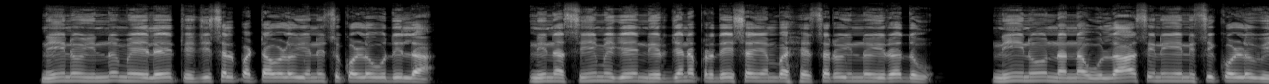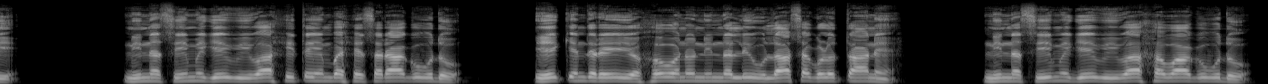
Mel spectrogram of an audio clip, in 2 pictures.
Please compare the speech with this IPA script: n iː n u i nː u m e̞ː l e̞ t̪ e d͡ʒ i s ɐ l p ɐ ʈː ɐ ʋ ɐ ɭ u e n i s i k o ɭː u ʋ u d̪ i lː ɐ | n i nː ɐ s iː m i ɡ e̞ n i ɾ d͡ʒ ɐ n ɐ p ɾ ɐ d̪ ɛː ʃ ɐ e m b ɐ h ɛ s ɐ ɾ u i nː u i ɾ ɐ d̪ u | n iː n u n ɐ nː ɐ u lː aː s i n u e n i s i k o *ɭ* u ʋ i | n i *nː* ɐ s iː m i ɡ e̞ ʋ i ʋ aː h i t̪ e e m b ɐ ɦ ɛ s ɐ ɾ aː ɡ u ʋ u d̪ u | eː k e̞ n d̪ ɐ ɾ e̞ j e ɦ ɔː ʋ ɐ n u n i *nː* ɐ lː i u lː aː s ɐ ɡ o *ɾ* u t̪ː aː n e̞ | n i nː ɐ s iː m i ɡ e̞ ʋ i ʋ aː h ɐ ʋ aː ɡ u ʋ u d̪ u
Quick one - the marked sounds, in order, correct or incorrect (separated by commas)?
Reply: incorrect, correct, correct, incorrect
